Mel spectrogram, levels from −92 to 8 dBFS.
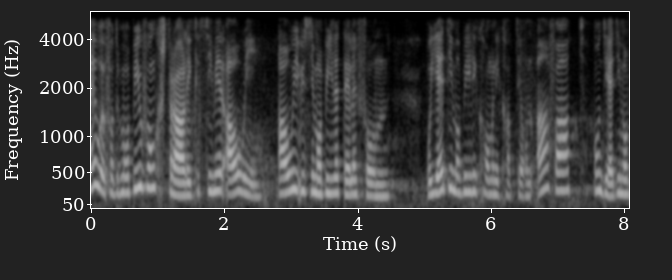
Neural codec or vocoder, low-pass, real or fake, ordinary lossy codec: codec, 16 kHz, 4 kbps, X-Codec, HuBERT features, trained on LibriSpeech; 5.4 kHz; fake; none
